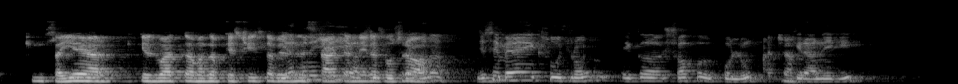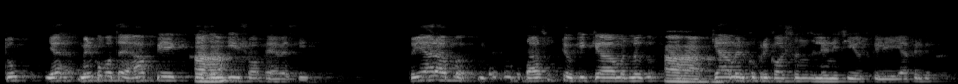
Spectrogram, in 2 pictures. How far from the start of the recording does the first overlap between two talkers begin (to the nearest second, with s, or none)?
3 s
